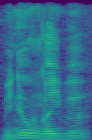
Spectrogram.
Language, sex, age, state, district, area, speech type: Bodo, male, 30-45, Assam, Udalguri, urban, spontaneous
